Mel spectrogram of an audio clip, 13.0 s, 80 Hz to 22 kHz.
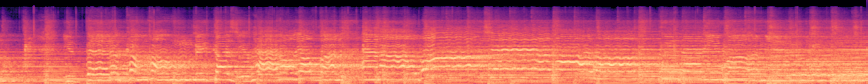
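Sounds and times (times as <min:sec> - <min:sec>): pop song with female vocal: 0:00.0 - 0:13.0.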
